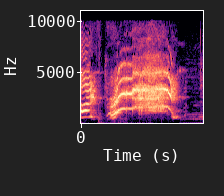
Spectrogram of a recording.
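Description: A girl screaming: a short cry that breaks off just after the start, then one long high-pitched scream of over a second that falls away near the end.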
